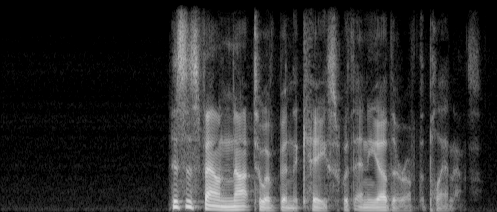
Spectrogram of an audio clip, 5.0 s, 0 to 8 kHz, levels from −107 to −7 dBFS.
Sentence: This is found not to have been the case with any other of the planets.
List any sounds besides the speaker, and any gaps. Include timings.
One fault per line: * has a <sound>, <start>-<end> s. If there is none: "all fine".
all fine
